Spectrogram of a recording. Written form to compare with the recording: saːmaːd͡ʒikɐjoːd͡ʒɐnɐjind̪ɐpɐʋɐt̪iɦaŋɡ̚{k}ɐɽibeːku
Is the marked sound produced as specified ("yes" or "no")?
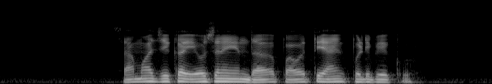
no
